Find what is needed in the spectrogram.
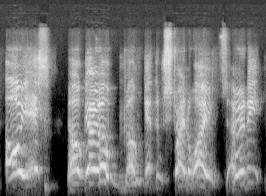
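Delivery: squeaky-high falsetto gorilla; obey eagerly in a very high put-on voice; eager gorilla sidekick. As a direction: falsetto henchman, keen to please. Second gorilla eagerly obeys.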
